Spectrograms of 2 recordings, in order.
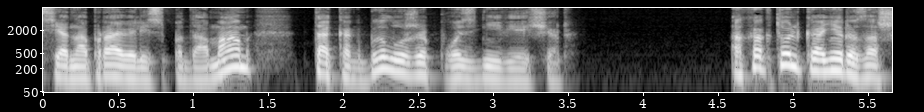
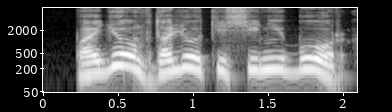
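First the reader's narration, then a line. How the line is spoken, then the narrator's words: Bear cub shouting. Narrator (Russian): закричал Мишка-медвежушка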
